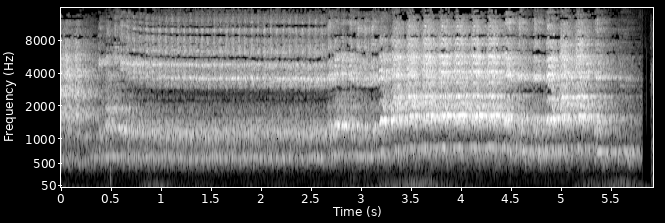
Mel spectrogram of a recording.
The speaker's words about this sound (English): And, of course, we played it before because somebody texted through their favourite sound is kookaburras.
